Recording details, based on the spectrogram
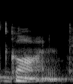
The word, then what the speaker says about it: gone: I can see clearly now the rain is gone. Essa primeira frase você vê que não tem quase anotação nenhuma, só o E do gone que não é pronunciado.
